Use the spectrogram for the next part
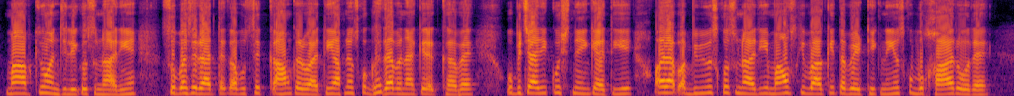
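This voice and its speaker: A man's voice: on the high side, fairly even intonation, fast, darkish tone, dry recording, close to an everyday voice. A man playing a curt, bossy young husband. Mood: pleading. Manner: curt, lecturing, ordering. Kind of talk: cartoon story voice acting.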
